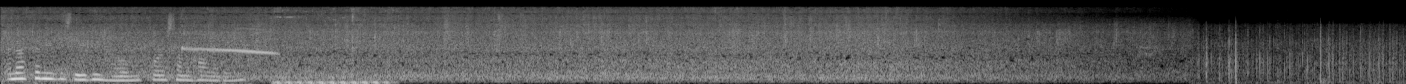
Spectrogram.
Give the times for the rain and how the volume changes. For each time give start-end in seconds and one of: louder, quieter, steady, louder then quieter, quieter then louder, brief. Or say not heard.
0.0-14.0 quieter.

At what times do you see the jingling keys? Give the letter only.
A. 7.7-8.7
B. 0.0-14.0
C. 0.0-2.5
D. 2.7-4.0
D.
